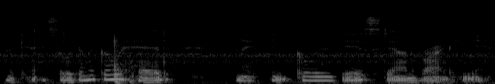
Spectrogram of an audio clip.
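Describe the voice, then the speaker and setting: A soft-spoken woman talks at a fairly slow pace over noticeable background noise. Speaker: craft YouTuber. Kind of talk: tutorial. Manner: casual.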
